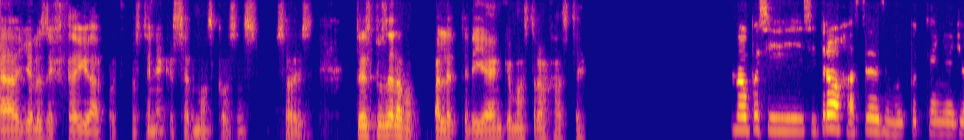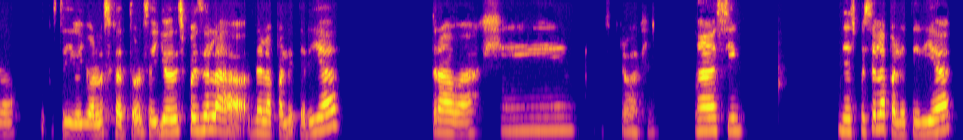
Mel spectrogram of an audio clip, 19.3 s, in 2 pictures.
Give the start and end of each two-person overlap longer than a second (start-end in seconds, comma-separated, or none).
none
